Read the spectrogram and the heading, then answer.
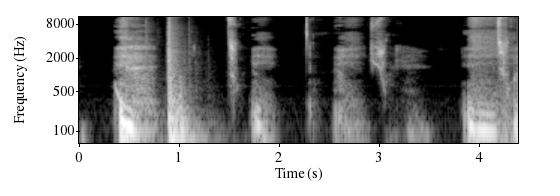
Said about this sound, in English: Hold on, let me close the door.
